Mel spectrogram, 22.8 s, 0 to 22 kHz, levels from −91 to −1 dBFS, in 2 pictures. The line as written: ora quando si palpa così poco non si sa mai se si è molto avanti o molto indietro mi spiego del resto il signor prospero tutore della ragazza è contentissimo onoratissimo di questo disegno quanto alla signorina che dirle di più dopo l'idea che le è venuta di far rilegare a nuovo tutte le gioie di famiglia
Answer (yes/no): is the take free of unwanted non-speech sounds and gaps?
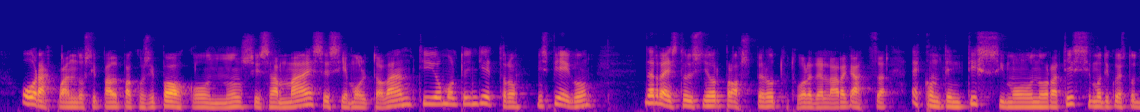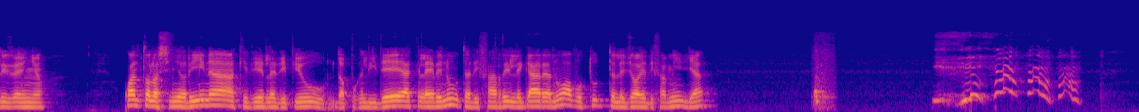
no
